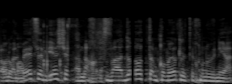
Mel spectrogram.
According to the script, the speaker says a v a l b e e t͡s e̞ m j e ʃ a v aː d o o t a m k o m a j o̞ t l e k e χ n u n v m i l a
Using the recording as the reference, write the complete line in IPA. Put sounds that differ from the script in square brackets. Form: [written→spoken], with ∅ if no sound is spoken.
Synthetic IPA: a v a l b e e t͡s e̞ m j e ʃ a v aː d o o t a m k o m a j o̞ t l e [k→t] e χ n u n v [m→n] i [l→∅] a

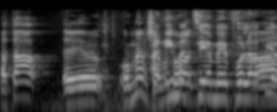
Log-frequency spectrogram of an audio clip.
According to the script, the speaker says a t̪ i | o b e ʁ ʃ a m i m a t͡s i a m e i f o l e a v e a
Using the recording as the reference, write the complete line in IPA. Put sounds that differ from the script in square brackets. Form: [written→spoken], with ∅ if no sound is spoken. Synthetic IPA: a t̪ [i→a] | o [b→m] e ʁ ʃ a [m→n] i m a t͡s i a m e [i→e] f o l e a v [e→i] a

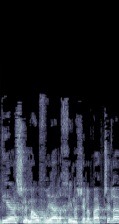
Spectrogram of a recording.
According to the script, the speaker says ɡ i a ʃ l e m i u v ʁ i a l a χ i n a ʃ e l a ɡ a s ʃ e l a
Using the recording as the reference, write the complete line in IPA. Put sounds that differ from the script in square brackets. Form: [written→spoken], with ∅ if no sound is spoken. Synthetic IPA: ɡ i a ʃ l e m [i→a] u v ʁ i a l a χ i n a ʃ e l a [ɡ→b] a [s→t] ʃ e l a

